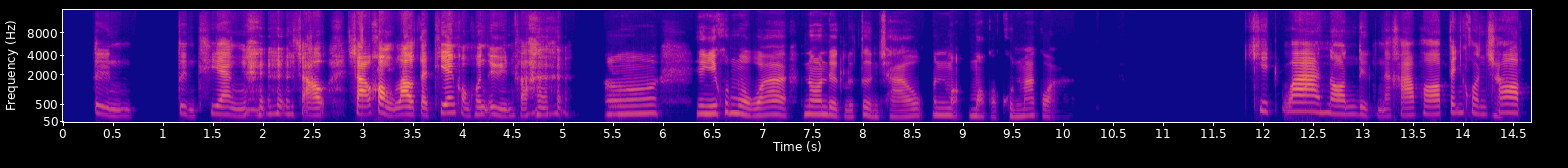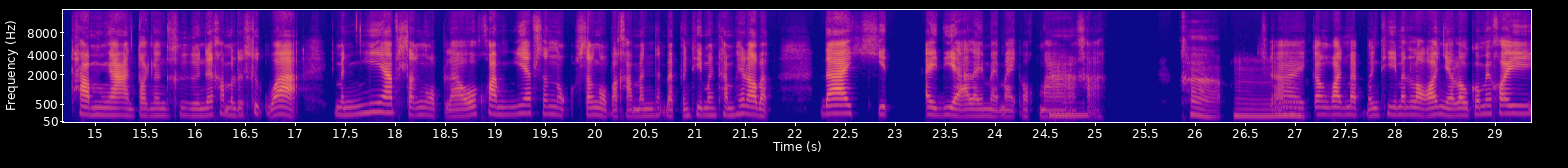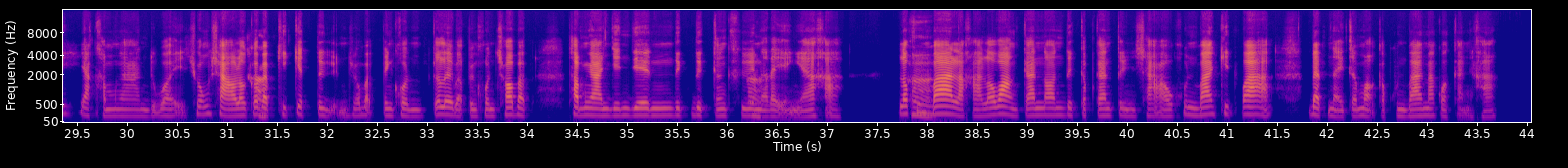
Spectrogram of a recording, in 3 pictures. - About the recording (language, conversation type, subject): Thai, unstructured, ระหว่างการนอนดึกกับการตื่นเช้า คุณคิดว่าแบบไหนเหมาะกับคุณมากกว่ากัน?
- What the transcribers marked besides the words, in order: chuckle; other background noise; laughing while speaking: "ค่ะ"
